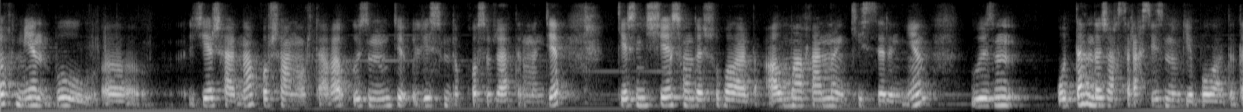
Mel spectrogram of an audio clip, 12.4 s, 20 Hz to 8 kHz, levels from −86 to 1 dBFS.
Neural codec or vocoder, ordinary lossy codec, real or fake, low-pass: none; none; real; 7.2 kHz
